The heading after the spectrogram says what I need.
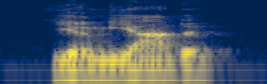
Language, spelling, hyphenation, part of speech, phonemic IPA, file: Dutch, jeremiade, je‧re‧mi‧a‧de, noun, /ˌjeː.rə.miˈaː.də/, Nl-jeremiade.ogg
- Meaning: 1. moaning, lamentation 2. jeremiad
